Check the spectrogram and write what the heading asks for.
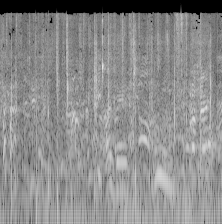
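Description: Several voices of players and onlookers shouting and calling out over an outdoor basketball game, with short sharp knocks, among them the ball bouncing on the concrete court.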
